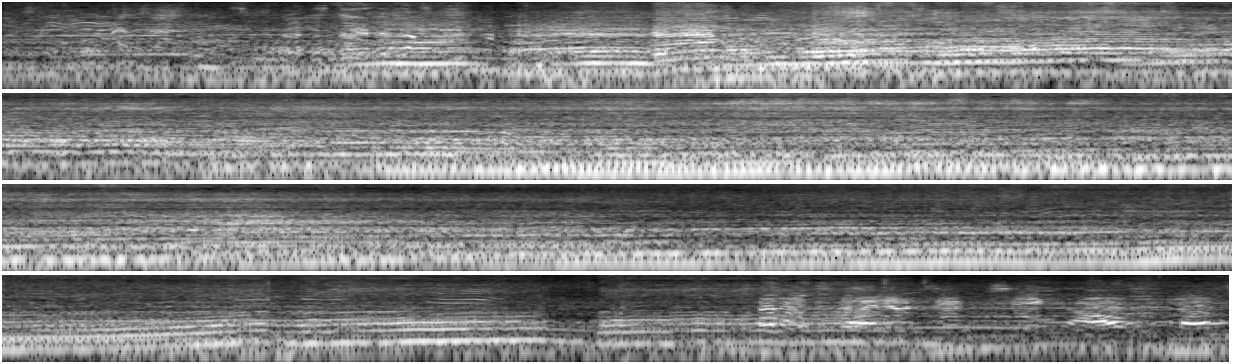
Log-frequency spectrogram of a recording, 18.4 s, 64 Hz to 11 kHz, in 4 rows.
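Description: Engines of several modified stock cars, up to 1800 cc, revving and accelerating as the pack races past on a dirt track. The pitches rise and fall as drivers work the throttle, loudest in the middle.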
